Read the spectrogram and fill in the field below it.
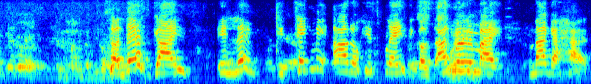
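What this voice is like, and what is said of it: Heavily accented English. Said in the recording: “her terrible accent”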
